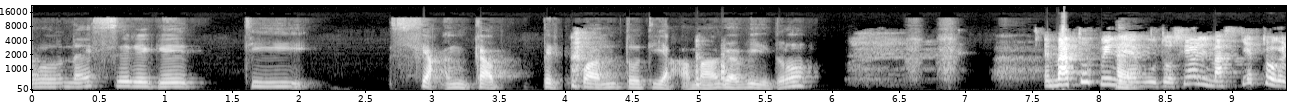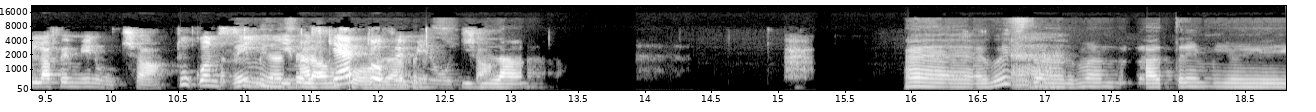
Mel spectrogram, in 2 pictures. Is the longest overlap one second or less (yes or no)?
no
